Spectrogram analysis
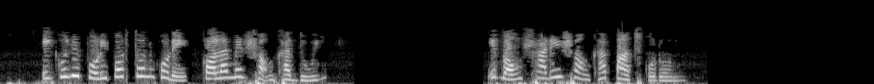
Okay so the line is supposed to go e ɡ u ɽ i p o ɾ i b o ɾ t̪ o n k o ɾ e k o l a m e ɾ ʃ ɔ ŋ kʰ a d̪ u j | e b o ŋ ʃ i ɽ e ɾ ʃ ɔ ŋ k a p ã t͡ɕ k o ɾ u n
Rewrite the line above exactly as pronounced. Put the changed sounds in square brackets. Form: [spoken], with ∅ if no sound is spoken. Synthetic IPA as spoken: e ɡ u [l] i p o ɾ i b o ɾ t̪ o n k o ɾ e k [ɔ] l a m e ɾ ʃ ɔ ŋ kʰ a d̪ u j | e b o ŋ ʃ [a] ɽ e ɾ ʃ ɔ ŋ [kʰ] a p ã t͡ɕ k o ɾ u n

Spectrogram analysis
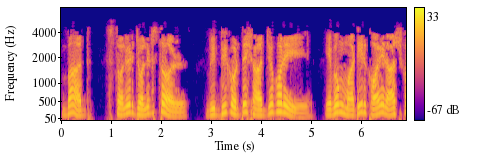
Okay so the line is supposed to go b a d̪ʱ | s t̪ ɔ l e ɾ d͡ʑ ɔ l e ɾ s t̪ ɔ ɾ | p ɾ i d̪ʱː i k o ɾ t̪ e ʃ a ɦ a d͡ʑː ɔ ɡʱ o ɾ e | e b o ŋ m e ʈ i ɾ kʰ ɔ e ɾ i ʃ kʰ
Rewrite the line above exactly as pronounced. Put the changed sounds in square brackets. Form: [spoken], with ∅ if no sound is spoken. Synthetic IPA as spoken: b a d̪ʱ | s t̪ ɔ l e ɾ d͡ʑ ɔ l e ɾ s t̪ ɔ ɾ | [b] ɾ i d̪ʱː i k o ɾ t̪ e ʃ a ɦ a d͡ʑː [o] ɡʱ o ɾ e | e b o ŋ m [a] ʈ i ɾ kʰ ɔ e ɾ [a] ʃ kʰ

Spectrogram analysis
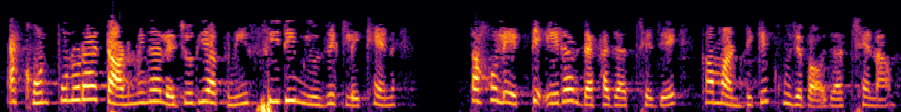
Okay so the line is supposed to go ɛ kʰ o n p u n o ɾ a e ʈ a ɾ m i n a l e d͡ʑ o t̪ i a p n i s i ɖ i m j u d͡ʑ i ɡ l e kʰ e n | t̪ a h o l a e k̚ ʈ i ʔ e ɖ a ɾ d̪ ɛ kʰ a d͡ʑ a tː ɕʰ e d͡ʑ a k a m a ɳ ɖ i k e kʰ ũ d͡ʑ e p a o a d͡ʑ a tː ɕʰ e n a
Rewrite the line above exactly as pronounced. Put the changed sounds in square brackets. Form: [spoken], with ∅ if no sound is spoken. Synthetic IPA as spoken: ɛ kʰ o n p u n o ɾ a e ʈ a ɾ m i n a l e d͡ʑ o [d̪] i a p n i s i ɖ i m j u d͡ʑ i [k] l e kʰ e n | t̪ a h o l [e] e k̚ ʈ i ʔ e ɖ a ɾ d̪ ɛ kʰ a d͡ʑ a tː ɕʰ e d͡ʑ [e] k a m a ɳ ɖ i k e kʰ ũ d͡ʑ e p a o a d͡ʑ a tː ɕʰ e n a

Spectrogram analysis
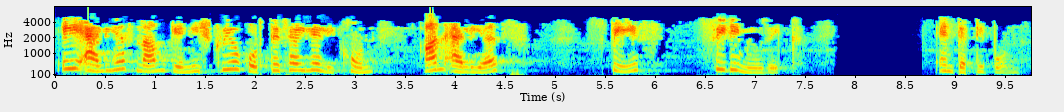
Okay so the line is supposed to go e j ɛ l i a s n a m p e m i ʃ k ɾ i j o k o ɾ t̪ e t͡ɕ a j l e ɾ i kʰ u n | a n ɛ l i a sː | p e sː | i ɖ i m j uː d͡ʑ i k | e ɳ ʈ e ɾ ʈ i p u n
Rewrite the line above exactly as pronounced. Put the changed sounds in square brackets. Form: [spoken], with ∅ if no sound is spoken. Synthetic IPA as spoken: e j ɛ l i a s n a m [k] e [n] i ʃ k ɾ i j o k o ɾ t̪ e t͡ɕ a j l e [l] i kʰ u n | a n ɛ l i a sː | p e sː | i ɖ i m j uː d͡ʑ i k | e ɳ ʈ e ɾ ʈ i p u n

